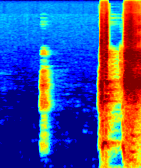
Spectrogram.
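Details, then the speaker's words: Person sneezing repeatedly: a brief sharp inhaled catch, then a loud explosive burst of air through the nose and mouth, a single sneeze within a run of sneezes. "Sneeze again. Phew. Oh. I'm gonna. Uh, I'm gonna sneeze"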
